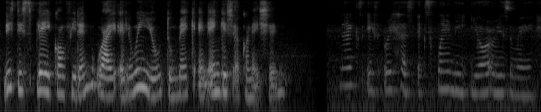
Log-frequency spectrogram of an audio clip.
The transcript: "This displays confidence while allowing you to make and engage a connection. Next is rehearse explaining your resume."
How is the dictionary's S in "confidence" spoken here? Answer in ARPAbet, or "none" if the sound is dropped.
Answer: none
